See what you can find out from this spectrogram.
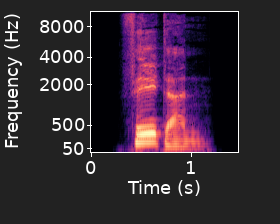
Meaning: to filter
- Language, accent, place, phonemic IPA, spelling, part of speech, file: German, Germany, Berlin, /ˈfɪltɐn/, filtern, verb, De-filtern.ogg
